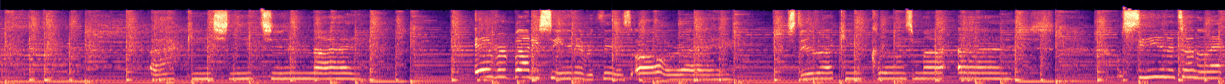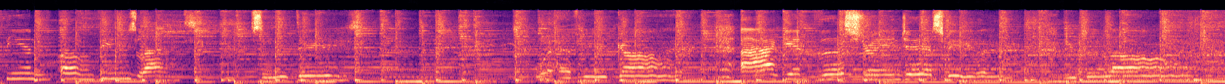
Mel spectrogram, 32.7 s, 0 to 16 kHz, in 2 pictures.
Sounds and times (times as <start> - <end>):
Music: 0.0 - 32.6.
